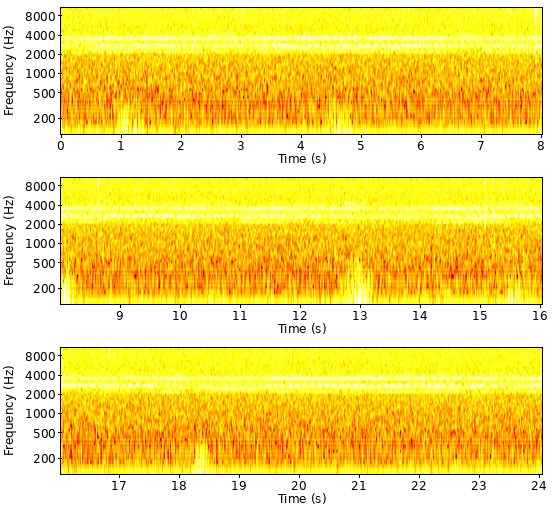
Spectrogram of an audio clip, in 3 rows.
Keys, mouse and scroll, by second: 0.3-1.4 scroll up 1, 1.8 ctrl+r, 3.4 click, 4.3 right click, 4.6-5.0 scroll down 1, 5.0 middle click, 5.2 scroll up 1, 6.1 middle click, 7.3 ctrl+Tab, 9.3 click, 10.4 middle click, 10.9-11.3 scroll down 1, 11.3 middle click, 12.8 ctrl+click, 13.2 middle click, 14.2 click, 14.6 middle click, 16.0 shift+click, 17.6 s, 19.0 click, 19.4 middle click, 23.2 a.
